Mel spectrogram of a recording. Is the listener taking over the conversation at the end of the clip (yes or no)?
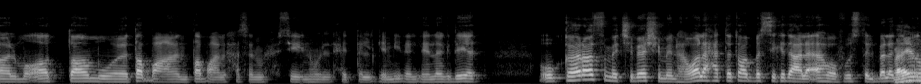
yes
